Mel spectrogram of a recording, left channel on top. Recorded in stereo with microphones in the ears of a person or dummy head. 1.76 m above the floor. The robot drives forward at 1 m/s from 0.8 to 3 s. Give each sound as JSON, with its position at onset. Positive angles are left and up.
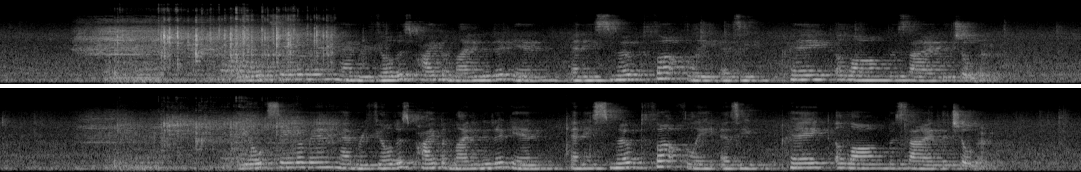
{"t": 1.0, "sound": "typing on a keyboard", "side_deg": 40, "distance_m": 3.0}
{"t": 2.4, "sound": "a woman speaking", "side_deg": -80, "distance_m": 2.5}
